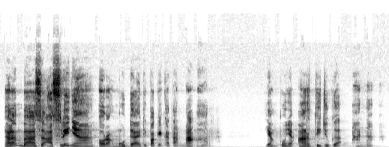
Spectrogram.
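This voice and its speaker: High-voiced male pastor preaching in a hall. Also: unhurried. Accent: Indonesian. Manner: storytelling, acts out dialogue, swings from loud emphasis to soft asides. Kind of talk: sermon. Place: large church hall.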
